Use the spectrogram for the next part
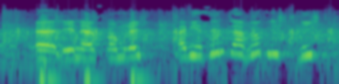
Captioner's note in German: Beifall DIE LINKE und vereinzelt Freie Demokraten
